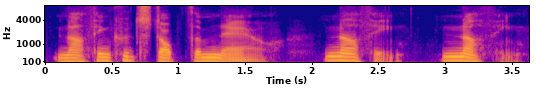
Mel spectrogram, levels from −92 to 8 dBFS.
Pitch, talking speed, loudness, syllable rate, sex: 120 Hz, 115 wpm, -18 LUFS, 3.4 syllables/s, female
